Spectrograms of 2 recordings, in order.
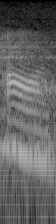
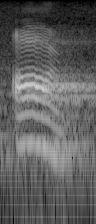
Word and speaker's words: hour: क्योंकि in this word H is silent. H का जो प्रोनाउंसिएशन है वो साइलेंट है, इसीलिए हम इसे आर पढ़ेंगे. आर.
